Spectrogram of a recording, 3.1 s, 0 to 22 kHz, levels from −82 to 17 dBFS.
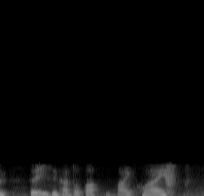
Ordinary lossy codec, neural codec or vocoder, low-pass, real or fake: none; codec, 16 kHz, 0.5 kbps, X-Codec, HuBERT features, trained on LibriSpeech; 3.6 kHz; fake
